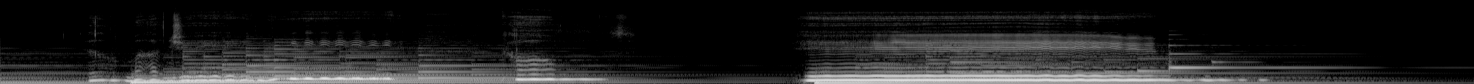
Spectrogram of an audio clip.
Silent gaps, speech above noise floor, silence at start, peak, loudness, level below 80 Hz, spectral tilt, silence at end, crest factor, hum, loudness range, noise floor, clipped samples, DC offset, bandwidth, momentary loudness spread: none; 42 dB; 0 s; -2 dBFS; -13 LUFS; -28 dBFS; -9.5 dB/octave; 2.05 s; 12 dB; none; 11 LU; -55 dBFS; under 0.1%; under 0.1%; 10 kHz; 18 LU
